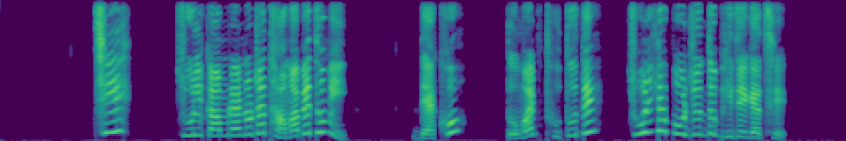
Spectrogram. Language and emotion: Bengali, disgusted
